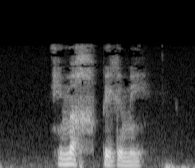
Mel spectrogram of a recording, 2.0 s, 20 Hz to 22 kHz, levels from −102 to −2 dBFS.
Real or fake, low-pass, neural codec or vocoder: real; 7.2 kHz; none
